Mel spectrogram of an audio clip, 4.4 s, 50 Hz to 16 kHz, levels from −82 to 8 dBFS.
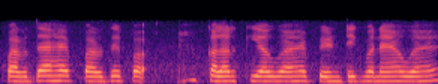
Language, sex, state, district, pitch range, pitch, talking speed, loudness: Hindi, female, Maharashtra, Mumbai Suburban, 200-210 Hz, 205 Hz, 165 wpm, -16 LUFS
